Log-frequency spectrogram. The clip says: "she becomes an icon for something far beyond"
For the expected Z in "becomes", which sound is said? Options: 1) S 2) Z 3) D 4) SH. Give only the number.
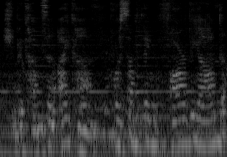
2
